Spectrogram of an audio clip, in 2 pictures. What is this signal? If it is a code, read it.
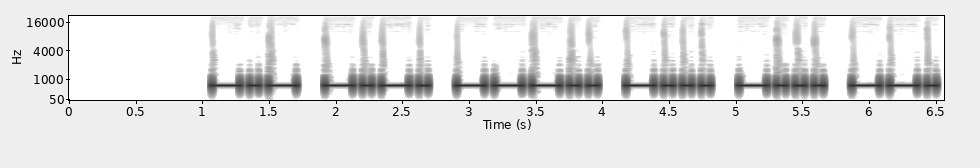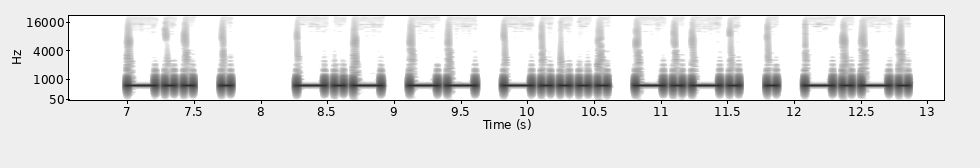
Morse code, heard as a keyed tone, about 17 wpm, 700 Hz. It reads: KC8BBG DE KM6CEC
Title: USA Callsign DE Callsign 17wpm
